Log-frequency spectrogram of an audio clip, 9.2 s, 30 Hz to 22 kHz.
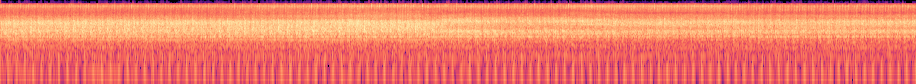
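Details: Honda CBR250R warm single-cylinder idle after a 15 km ride home from office: steady sharp ticking about four per second from the top end; shim clearance or cam chain tensioner suspected, not confirmed.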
